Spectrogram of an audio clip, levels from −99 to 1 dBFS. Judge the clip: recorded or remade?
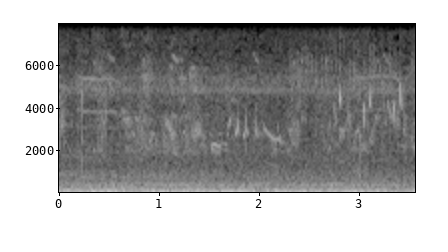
recorded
